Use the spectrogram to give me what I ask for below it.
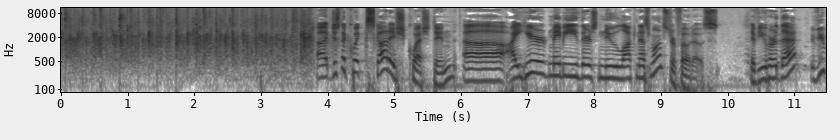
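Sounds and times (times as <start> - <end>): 
audience applause: 0.0 - 4.4
speech: 3.8 - 11.4.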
